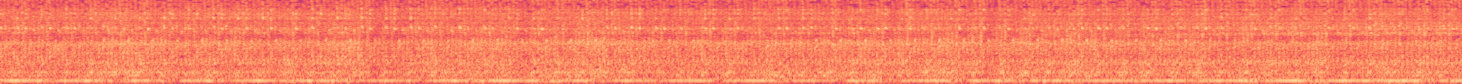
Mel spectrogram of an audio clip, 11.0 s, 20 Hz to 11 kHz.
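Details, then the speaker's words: Cummins ISX 870 truck diesel at idle after injector replacement and overhead adjustment, fan running: loud idle with an uneven, lumpy beat about every third of a second instead of smooth clatter; owner says it still has a miss. "Still sounds like she has a miss."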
